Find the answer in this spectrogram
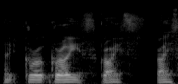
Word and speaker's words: Gruev: Gruev, Ali Gruev, Ilya, Groif, I believe. But that's the right pronunciation.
